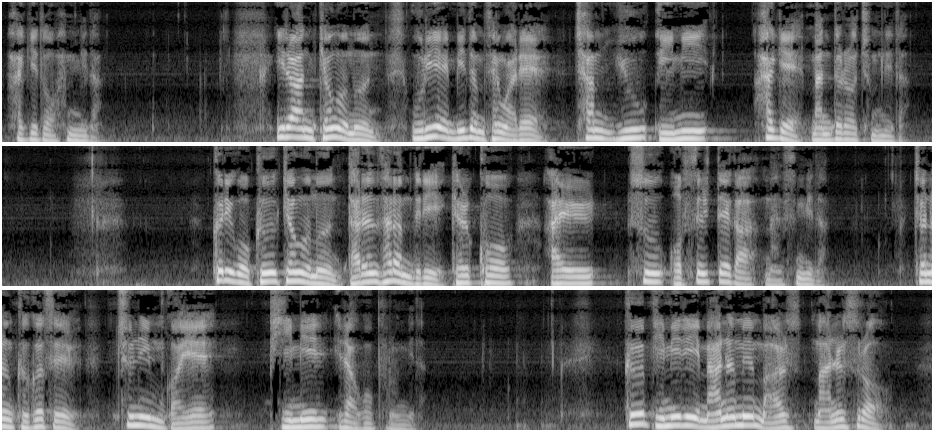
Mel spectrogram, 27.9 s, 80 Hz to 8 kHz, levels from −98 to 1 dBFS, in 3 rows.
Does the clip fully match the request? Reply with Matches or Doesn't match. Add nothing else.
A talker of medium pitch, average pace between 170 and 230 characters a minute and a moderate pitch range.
Doesn't match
